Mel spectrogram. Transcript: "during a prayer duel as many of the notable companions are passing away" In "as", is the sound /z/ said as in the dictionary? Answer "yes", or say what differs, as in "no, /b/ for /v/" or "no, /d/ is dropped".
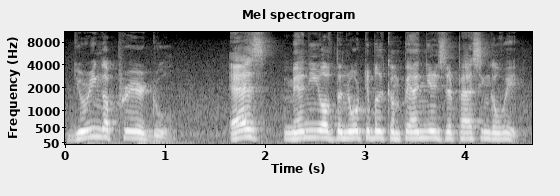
yes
